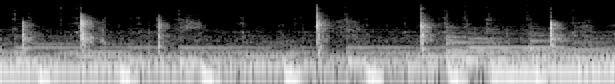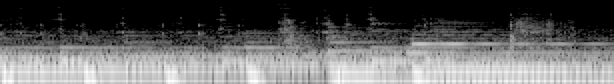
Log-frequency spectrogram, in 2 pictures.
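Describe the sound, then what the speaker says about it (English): Knife slicing whole olives on a cutting board in a home kitchen, a string of light, regular taps and clicks at close range, soft and steady. "I'm going to slice up the olives"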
